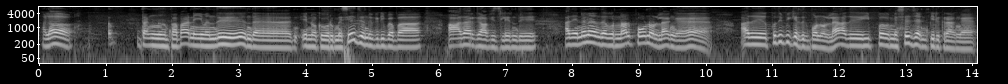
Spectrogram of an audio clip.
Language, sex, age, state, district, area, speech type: Tamil, female, 60+, Tamil Nadu, Thanjavur, urban, spontaneous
